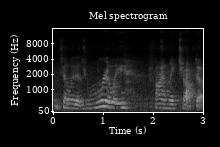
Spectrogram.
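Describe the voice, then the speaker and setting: A woman with an American accent speaks with lively intonation, with noticeable background noise and audible room echo around her. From Louisiana, US South. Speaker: cooking channel host, author. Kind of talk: cooking tutorial. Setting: home kitchen. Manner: casual, chatty.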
